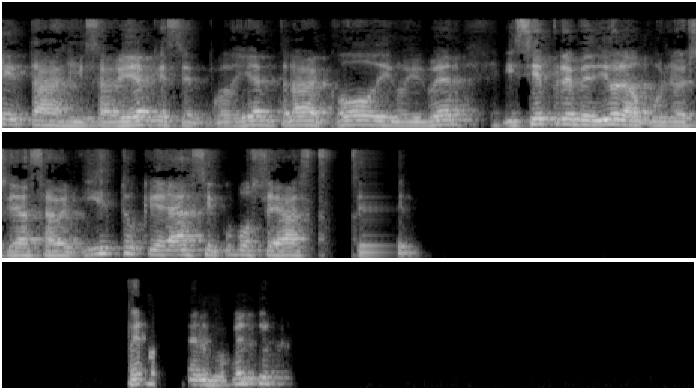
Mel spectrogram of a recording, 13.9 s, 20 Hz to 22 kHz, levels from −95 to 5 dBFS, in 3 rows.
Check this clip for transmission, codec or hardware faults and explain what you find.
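Several network-delay faults cluster in the middle of this speech clip, with nothing actually lost.

A short stall from a late packet at 6.66–6.74 s holds the last sound for 71 ms while the jitter buffer waits. Unlike a freeze, it stays brief, with no fade to silence.

A call audio freeze occurs at 6.76–6.97 s, 7.04–7.27 s and 7.59–8.61 s. These are likely caused by packets held in transit, emptying the buffer. The held sound fades out, with about 90 ms of silence in the first freeze and nearly a full second of silence in the last. The speech then resumes where it stopped, so these are inserted gaps, not dropouts.

A jitter buffer slow-down at 9.23–9.78 s repeats pitch periods to rebuild the buffer's reserve, adding 82 ms. The speech plays at 86% speed but keeps its pitch, which distinguishes it from a tape-style slowdown.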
